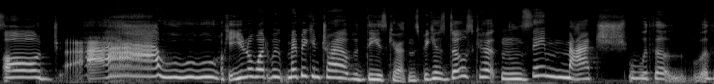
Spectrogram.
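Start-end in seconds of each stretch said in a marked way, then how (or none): 0.0-2.2 mock cry. Real, not acted. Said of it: "I'm gonna cry".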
